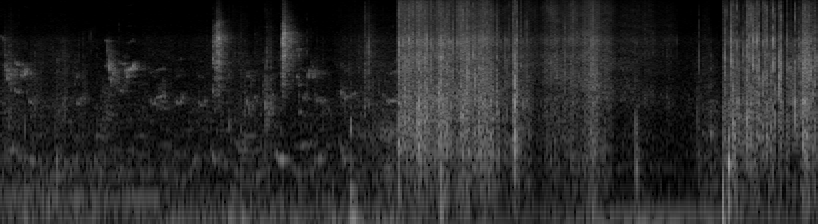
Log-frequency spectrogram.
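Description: Plastic bags and food packaging rustling and crinkling as they are handled, in two loud stretches from about halfway through and again near the end, after a few short soft sounds.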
